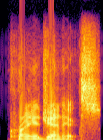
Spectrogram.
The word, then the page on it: Cryogenics: American English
